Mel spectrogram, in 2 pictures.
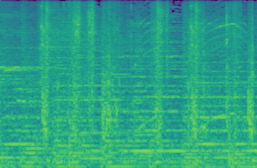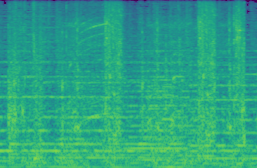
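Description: Background music with a run of sharp mechanical clanks and whooshes: the sound effects of a cartoon police car transforming into a robot.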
